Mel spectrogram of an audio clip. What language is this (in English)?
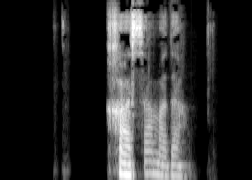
Pashto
